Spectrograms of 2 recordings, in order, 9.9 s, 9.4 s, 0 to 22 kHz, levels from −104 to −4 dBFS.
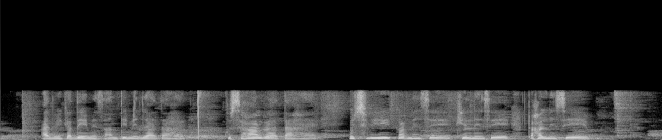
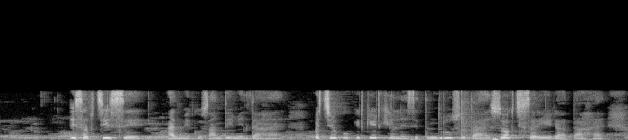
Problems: constant background noise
